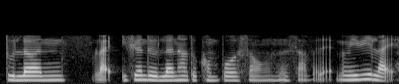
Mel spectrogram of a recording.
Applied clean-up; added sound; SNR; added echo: none; none; none; none.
